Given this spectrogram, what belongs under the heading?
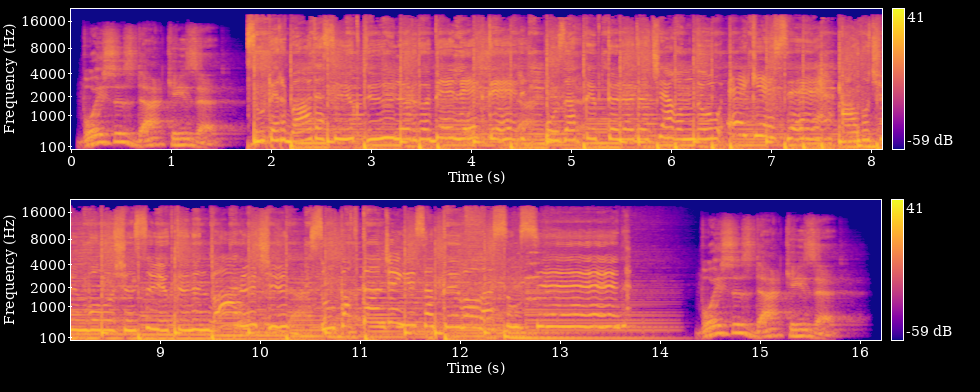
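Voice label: Kyrgyz vocal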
